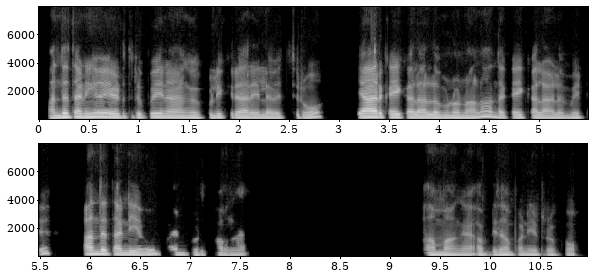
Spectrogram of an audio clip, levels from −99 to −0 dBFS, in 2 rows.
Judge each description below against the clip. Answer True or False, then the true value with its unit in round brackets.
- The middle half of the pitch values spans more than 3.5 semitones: False (3.1 semitones)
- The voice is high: False (125 Hz)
